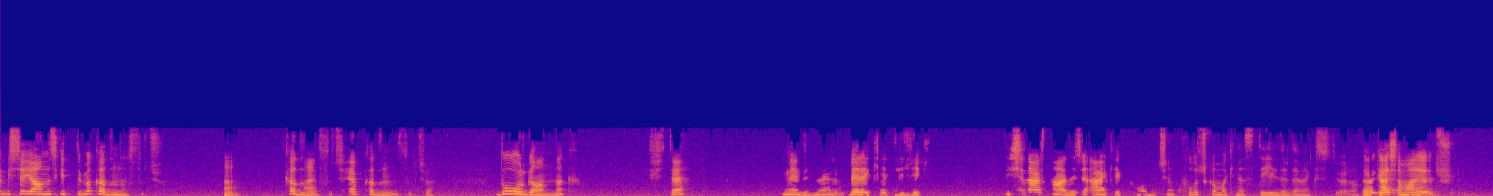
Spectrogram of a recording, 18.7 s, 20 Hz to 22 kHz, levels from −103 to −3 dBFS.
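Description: From 9.75 s to 14.41 s the speech dips in level seven times: 9.75 to 9.81 s, 10.01 to 10.64 s, 10.81 to 11.36 s, 11.54 to 11.59 s, 12.52 to 13.17 s, 13.47 to 13.55 s and 13.86 to 14.41 s. Most drops reach about 10 dB. The one at 12.52 s goes deepest, about 15 dB. This is speech suppressed in double talk. The likely cause is the far side playing on the loudspeaker while this talker spoke. The echo canceller could not tell them apart. It turned everything down.

Inside that deepest dip, from 12.72 to 12.82 s, a second voice comes through. It is brief, about 20 dB below the main speech. This is the other side's voice leaking through, likely from the loudspeaker. The echo canceller left a scrap of it in the microphone signal. Nothing is heard above 8 kHz, consistent with the mSBC headset path and its light grain.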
